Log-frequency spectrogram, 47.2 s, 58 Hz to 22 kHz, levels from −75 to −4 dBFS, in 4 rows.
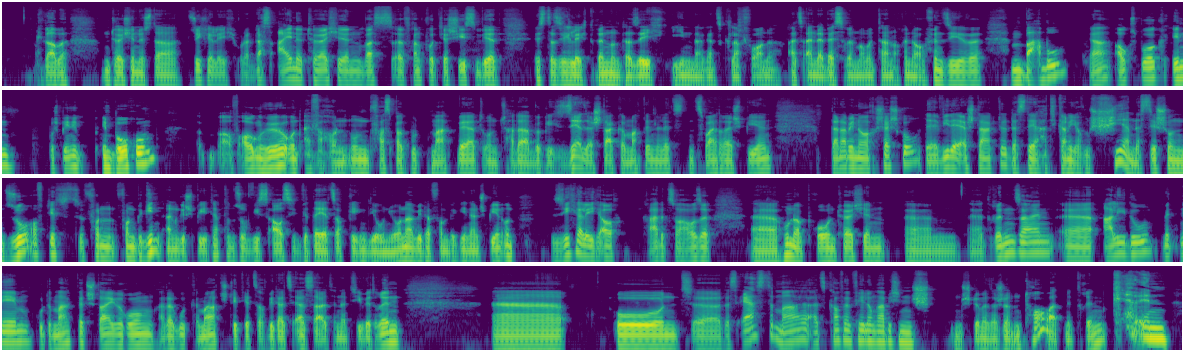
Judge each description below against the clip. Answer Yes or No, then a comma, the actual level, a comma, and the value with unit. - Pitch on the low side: Yes, very low, 85 Hz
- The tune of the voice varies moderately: Yes, average, 4.5 semitones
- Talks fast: Yes, fast, 200 wpm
